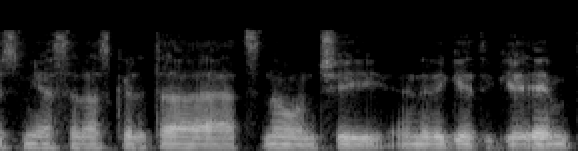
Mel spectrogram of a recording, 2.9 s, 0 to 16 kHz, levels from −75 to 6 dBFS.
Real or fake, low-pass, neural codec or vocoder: fake; 7.2 kHz; codec, 16 kHz, 0.4 kbps, LongCat-Audio-Codec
